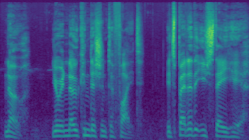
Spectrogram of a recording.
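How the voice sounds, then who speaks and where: An actor playing a composed, decisive diplomatic envoy in a video game, speaking in a formal, measured way. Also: male voice, a little high, expressive, fairly bright tone. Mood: composed, firm. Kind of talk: scripted video game acting.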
